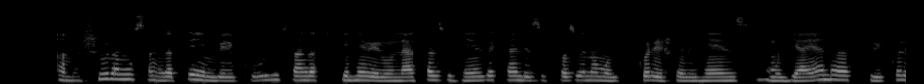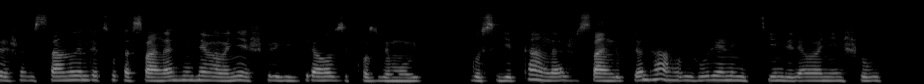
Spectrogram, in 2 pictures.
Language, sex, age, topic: Kinyarwanda, female, 25-35, education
